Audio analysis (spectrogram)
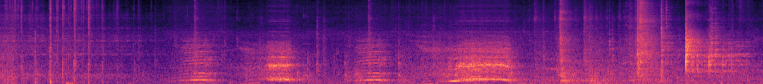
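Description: Dairy cows on a farm moo repeatedly in long, drawn-out calls, several overlapping, with clanks and knocks of a barn in the background.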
